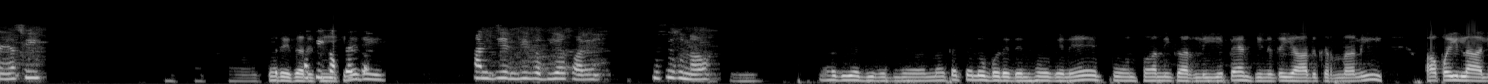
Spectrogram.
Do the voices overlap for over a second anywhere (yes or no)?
no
